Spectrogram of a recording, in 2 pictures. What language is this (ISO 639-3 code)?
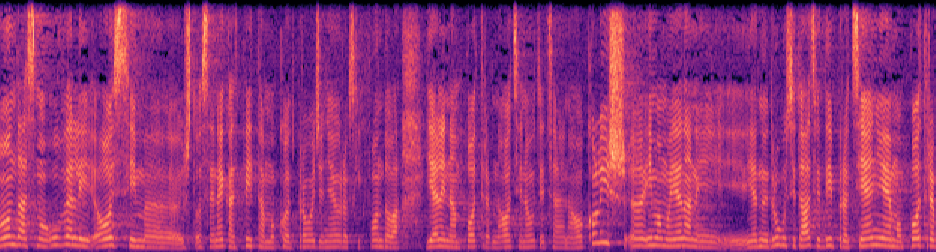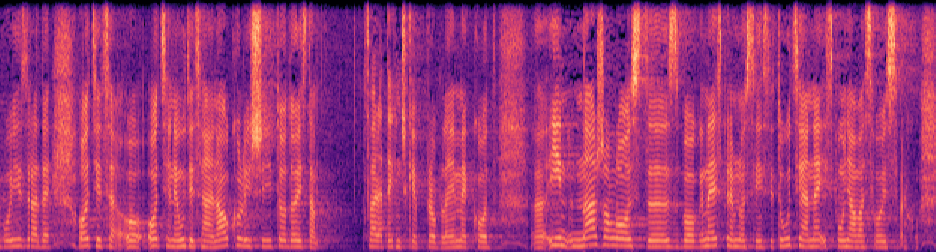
hrv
